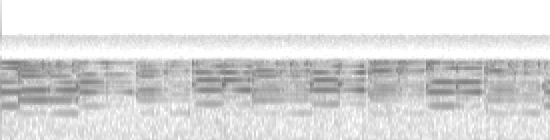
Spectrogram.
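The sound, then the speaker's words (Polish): A phone rings with an incoming call from a listener: a bright, electronic melodic ringtone, its tones repeating in quick rising-and-falling phrases throughout. It plays alone at a moderate level, with no one speaking. “Przepraszam, że Wam przerwę, mamy właśnie telefon od słuchacza, otwieram.”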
